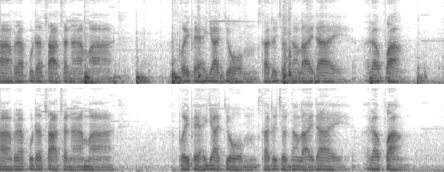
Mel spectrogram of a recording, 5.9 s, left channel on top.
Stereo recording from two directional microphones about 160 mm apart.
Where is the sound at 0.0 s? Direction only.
15° right (ahead or behind).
